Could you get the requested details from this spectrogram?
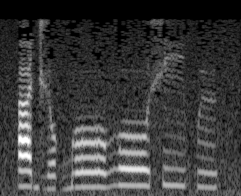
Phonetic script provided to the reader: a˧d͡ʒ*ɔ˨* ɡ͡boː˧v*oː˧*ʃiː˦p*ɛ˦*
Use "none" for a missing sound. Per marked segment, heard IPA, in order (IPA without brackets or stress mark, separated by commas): o˨, oː˦, ɨ˦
